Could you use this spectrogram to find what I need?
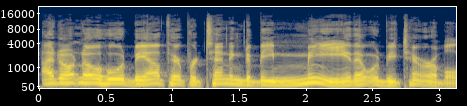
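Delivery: normal talking voice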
